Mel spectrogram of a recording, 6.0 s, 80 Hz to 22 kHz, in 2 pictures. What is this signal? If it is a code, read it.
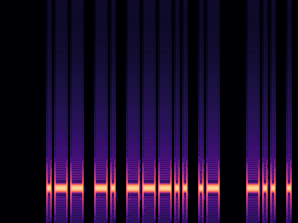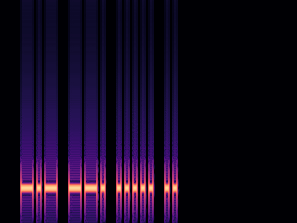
Morse code, heard as a keyed tone, about 30 wpm, 700 Hz. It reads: WN8A DE KG5I
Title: USA Callsign DE Callsign - 4 Characters - 30wpm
